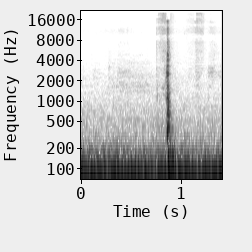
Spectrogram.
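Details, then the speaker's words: 2017 Ford Raptor idling, shifted park to drive: one sharp clunk as the gear engages, then idle settles; also clunks decelerating 4th to 3rd, seemingly from the rear end; driveline lash suspected, diff and driveshaft to be checked. "And when I go from park to drive, you'll be able to hear it. When I go from park to drive, you're going to hear a loud clunk."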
